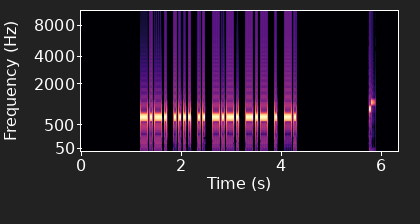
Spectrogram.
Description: Morse code, heard as a keyed tone, about 25 wpm, 690 Hz. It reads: CHICKEN
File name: practice / 25wpm / Easy Words with Hints - 25wpm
